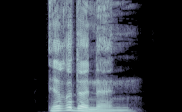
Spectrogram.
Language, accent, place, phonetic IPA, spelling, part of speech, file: German, Germany, Berlin, [ˈɪʁdənən], irdenen, adjective, De-irdenen.ogg
- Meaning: inflection of irden: 1. strong genitive masculine/neuter singular 2. weak/mixed genitive/dative all-gender singular 3. strong/weak/mixed accusative masculine singular 4. strong dative plural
